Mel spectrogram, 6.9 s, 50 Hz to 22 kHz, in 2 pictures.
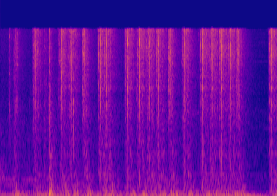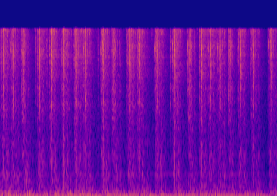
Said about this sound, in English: What you're hearing now is the sound of a typewriter. More specifically, it's the staccato of a mustard yellow Sears Selectric 1 electric typewriter.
